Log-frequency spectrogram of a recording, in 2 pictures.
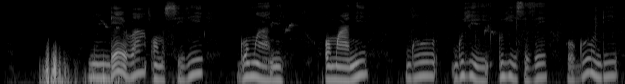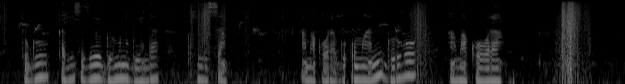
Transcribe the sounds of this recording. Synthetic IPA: niːnde̞ːβaomusḭɾi | ɡwo̞mwaːni | o̞mwaːni | ɡ | ɡuhisize̞oɡuːndi | o̰ɡukahisize̞ɡuɾimunuɡwe̞ːnda | kuhiːsa̰ | a̰mako̰ɾa̰omwaːniɡuɾiɦo̞ | amakʰo̞ːɾa

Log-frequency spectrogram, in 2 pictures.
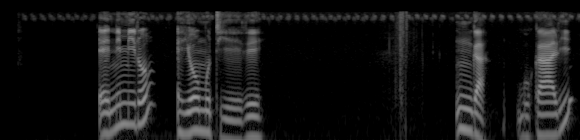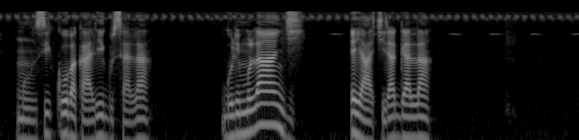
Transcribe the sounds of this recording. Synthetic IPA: e̞nimiɾo̞ | e̞jo̞ːmutje̞ːɾe̞ | ŋɡa | ɡukali | munsikoβakaliɡusa̰la | ɡulimulaːɲɟi | e̞jaciɾaɡala

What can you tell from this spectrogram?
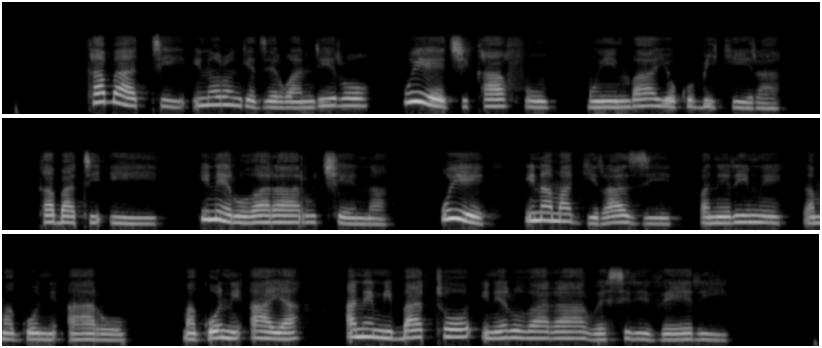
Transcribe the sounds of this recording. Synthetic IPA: kʰaɓatʰiino̞ɾo̞ŋɡe̞d͡ze̞rwandiro̞ | uje̞t͡ʃikʰafu | muimbajo̞kuɓikʰiːra | kaɓatʰiʔijiː | ne̞ruʋaɾarut͡ʃe̞ːna | uje̞ | inamaɡʱirazi | pane̞rimwe̞ | ramaɡʱo̞niaːro̞ | maɡʱo̞n̤iʔaja | ane̞miɓatʰo̞ine̞ruʋararwe̞sirivʱe̞ːri

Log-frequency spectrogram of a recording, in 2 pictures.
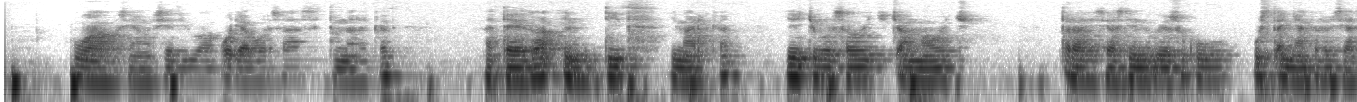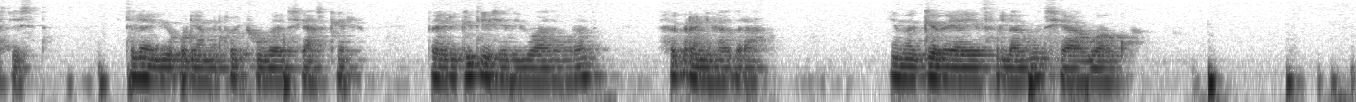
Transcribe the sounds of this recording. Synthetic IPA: wawsijamɨlset̪ʰɨjːuakʼod̪jaboɾsasɨ̥t̪ʰːɨmːələkʼːət̪ | mət̪ːajɛt̪ʰaɨnd̪it̪jɛmaɾkʰʼal | jɛt͡ʃːiboɾsawot͡ʃːt͡ʃʼamːawot͡ʃː | t̪ʼɨɾat̪jɛsijasd̪enːɨkʼujɛsɨkʼu | wʊst̪ʼəɲːakʰɨflsijasd̪esɨ̥t̪ʼ | jɛt̪ʰələjajːujɛkʼod̪jamɨɾt̪ʰo̞t͡ʃːhuɡət̪sijasɡʰərm | b̥əhɨɾɡɨt̪ʼjɛset̪ʰɨjuat̪ʰəwuɾət̪ | fɨkʼɾənjifət̪ʼɾa | jɛməɡəβəjajɛt̪ʰə̥fəlːaɡɡot̪sijaɡʷakʷʼal

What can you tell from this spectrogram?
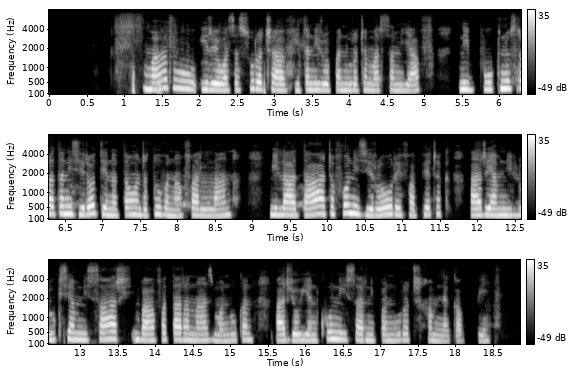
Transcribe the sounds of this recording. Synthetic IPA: maɾuiɾewasəsuɾaʈ͡ʂəvit̪aniɾewpanuɾaʈ͡ʂəmaɾisamiafə̥ | nibukinusiɾat̪aniziɾewd̪enat̪awaɳɖ͡ʐat̪uvanəfalalanə̥ | milad̪aːʈ͡ʂəfoniziɾewɾefapeʈ͡ʂakə̥ | aɾiaminiluku̥saminisaɾi̥mbafant̪aɾanazimanukanə̥ | aɾiewianikunisaɾinipanuɾaʈ͡ʂə̥aminiakapub̥e

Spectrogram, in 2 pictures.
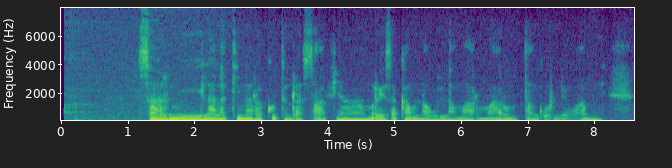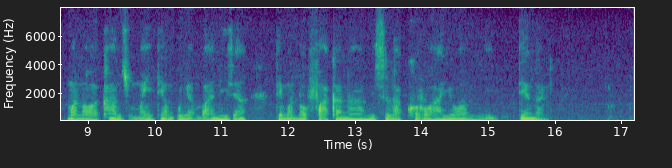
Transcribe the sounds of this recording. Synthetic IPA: saɾinilalat̪ʰinəɾakut̪unra̰z̥a̰famiresakaminaulunəmaɾumaɾumit̪aŋɡṵɾunewamini̥manowakʰand͡zumajnt̪iambuna̰mbanizad̪̥emanov̥a̰kanəmisilakʰroaewamini | t̪end̪a̰ni̥

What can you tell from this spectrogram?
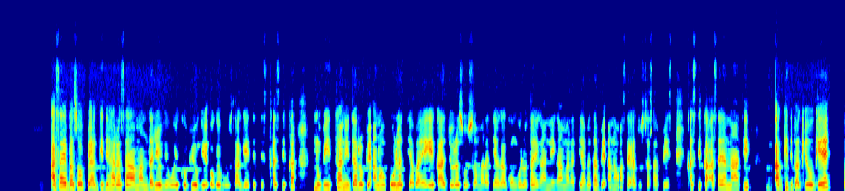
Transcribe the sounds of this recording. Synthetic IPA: ʔɐsɐjbɐso̞ːpːɛɐɡːɪd̪ɪɦɐɾɐsaːmɐnd̪ɐɾɪjoːɡe̞ːwɔjkːɔbɪjoːɡe̞ːʔɔɡɛbuːsaːɡe̞ːt̪ɛt̪ːeːskʼɐsːɪkːɐ | nʊbiːt̪ːaːnɪd̪ɐɾːɔbɛʔɐnɐwkuːlɐt̪ːɪjaːbahɛɡe̞ːkːɐ̰ːd͡ʒːoːɾɐsoːsːɐmɐlɐt̪ɪja̰ːɡaːɡɔŋɡɔlɔt̪ɐhɛɡaːneːɡaːmɐlɐt̪ɪjaːbɛt̪ɐbɛʔɐ̰nɐwɐ̰sɐjɐ̰d̪ʊsːɐsa̰ːfeːskʼɐsːɪkːɐ̰ʔɐsɐjɐnaːt̪ɪ | ɐɡːɪd̪ɪbɐkʼːɪjoːɡe̞ː

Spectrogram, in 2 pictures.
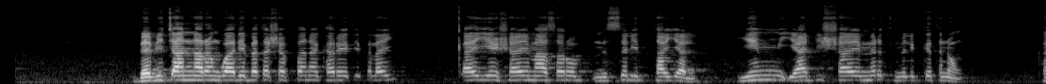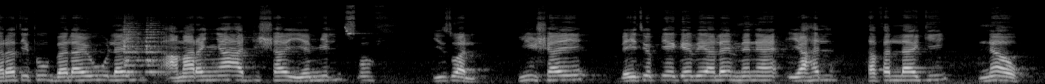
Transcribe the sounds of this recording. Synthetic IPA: bəβɨt͡ʃʼanːaɾəŋɡʷad̪e̞bət̪ʰəʃɛfːənəkʰəɾet̪ʼit̪ʼlaj | kʼəjːɛʃajemasəɾomɨsɨljɪt̪ʰːajːal | jɪhɨmjɛad̪ːiʃajemɨɾt̪mɨlɨkʼːɨt̪nəw | kʰəɾət̪ʼit̪ʰubəlajulajʔa̰maɾəɲːaːd̪ːiʃajejɛmːilsʼuf | jɪzwal | jɪhʃaje | bəit̪jo̞pʼːjaɡəβjalajmjaɦɨl | t̪ʰəfəlːaɡi | nəw

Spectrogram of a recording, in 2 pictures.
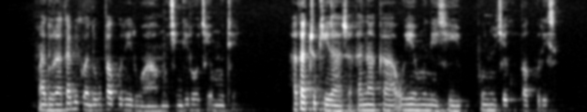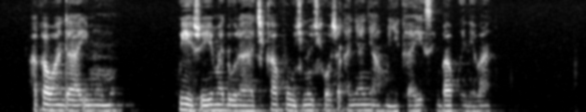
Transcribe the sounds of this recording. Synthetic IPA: maɗo̞ɾaːkaɓikwando̞kupakurirwamut͡ʃindiro̞t͡ʃe̞muːtʰe | akat͡ʂikʰiɾaʐakanakaṵje̞mune̞t͡ʃipʰunut͡ʃe̞kupakurisḁ | akawandaimo̞ːmo̞ | uje̞ʐejemaɗo̞ɾat͡ʃi̥kʰafut͡ʃino̞t͡ʃkaoʐakaɲaɲamuɲikʰaje̞zimbabʱɣe̞ne̞ʋaːn̤u

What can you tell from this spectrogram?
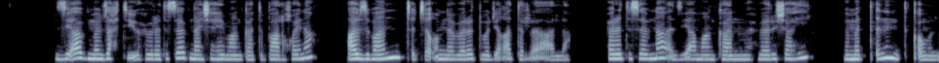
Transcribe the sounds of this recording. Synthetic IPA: ʔɨziaβmɐmzaħt̪ʰiʔiʔuħɨβɾɐt̪ʰɐsɐβnajʃaɦimaŋkʰat̪ʰɨbahalko̞jna | ʔaβzɨβant͡ʃʼɐt͡ʃʼːɐ̰kʼɨmnɐβɐɾɐt̪wɔd̪ḭxʼa̰t̪ʰɨɾɐ̰ʔɐ̰a̰lːa | ħɨβɾɐt̪ʰɐsɐβnaɨziʔamaŋkʰanɨmɨħbɐɾiʃaɦi | mɨmɐt̪ʼːɐnɨnjɪt̪ʼɨ̥kʼːɐmulː

